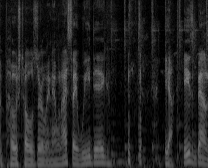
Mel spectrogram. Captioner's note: chuckles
